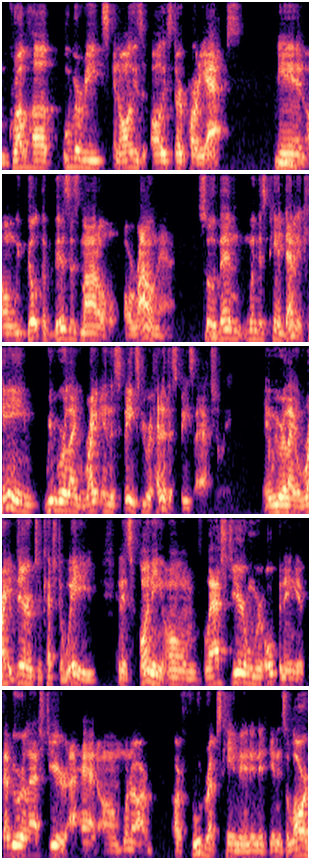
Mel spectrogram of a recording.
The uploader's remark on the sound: Virtual Quadcast. Sits down virtually.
